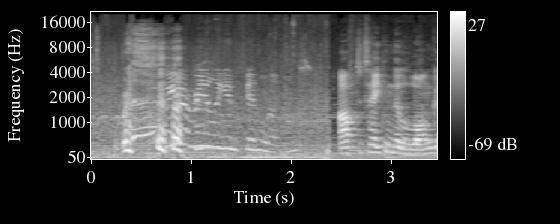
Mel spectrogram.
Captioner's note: laughing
